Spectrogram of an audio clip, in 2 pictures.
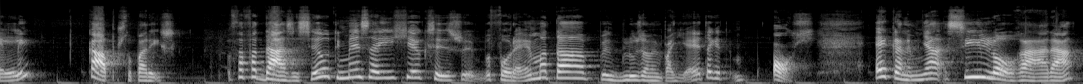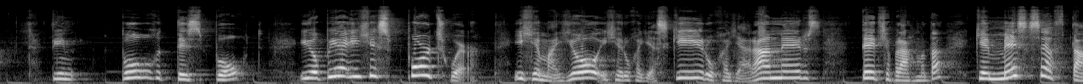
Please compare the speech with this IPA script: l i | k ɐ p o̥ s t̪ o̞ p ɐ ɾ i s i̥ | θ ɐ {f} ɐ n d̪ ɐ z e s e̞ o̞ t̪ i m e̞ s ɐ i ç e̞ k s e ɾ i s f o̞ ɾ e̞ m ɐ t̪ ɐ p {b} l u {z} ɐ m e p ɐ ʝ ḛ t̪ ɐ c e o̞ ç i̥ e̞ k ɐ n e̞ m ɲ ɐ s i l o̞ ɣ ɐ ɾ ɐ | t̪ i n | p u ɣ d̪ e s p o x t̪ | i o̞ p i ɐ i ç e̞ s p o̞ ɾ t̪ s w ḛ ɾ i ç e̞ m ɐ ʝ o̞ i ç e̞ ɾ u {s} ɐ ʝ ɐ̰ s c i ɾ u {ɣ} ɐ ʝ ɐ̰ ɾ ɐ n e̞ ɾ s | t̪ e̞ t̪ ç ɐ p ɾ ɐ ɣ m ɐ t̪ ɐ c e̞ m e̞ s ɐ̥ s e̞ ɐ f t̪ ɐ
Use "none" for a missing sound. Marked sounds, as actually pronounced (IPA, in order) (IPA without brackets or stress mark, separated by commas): f, b, z, x, x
